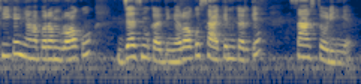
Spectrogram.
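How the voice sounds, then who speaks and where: Woman teaching quran reading, a bit high-pitched, faint hiss behind her, asks and answers her own questions. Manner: explains rules, then spells and recites slowly. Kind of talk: step-by-step recitation lesson.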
